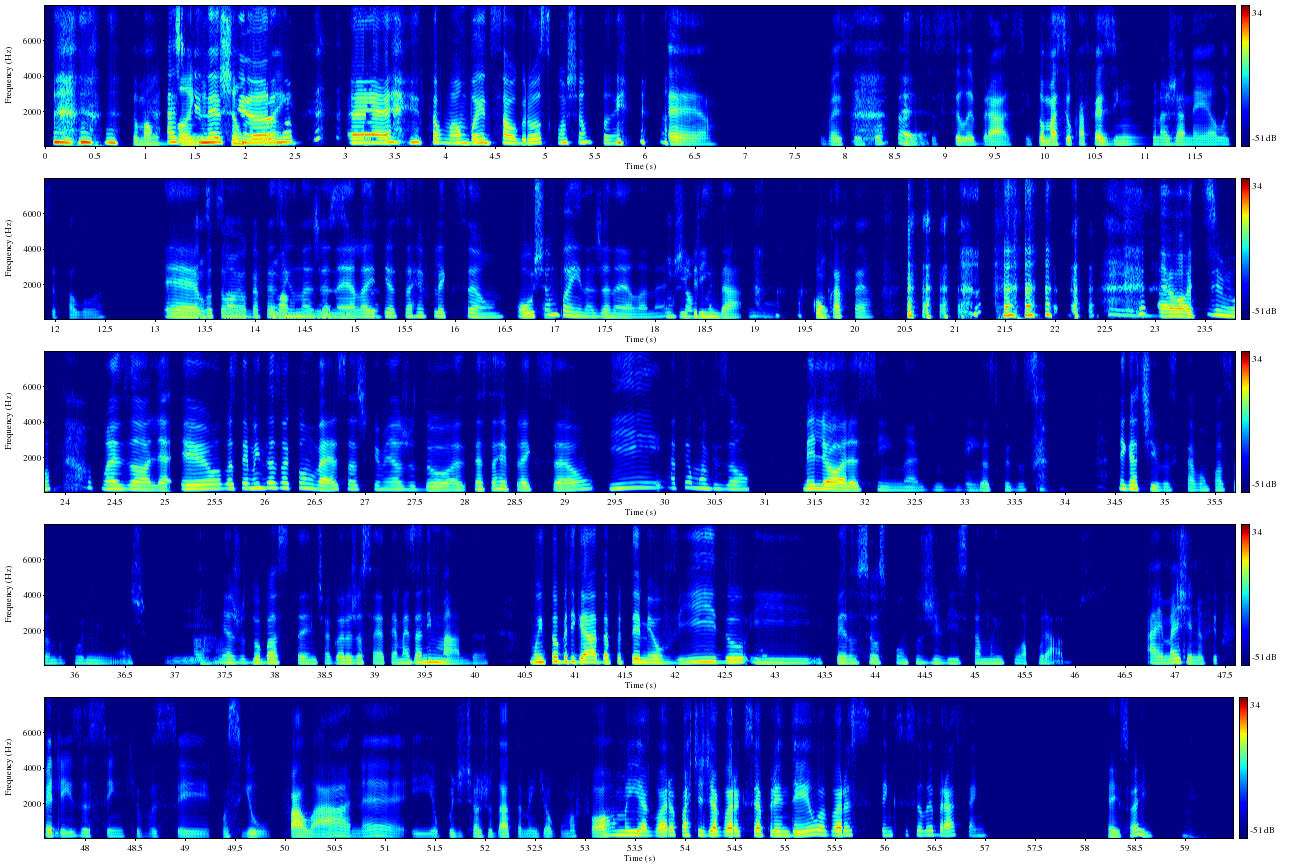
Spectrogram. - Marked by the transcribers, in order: laugh; distorted speech; chuckle; tapping; chuckle; laugh; laugh; chuckle; static; chuckle
- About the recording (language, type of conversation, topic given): Portuguese, advice, Como posso medir meu progresso e celebrar minhas vitórias de forma prática?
